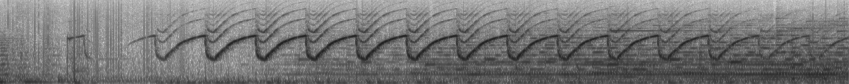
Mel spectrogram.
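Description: A car alarm wails with a fast, repeating electronic whoop, each sweep rising and falling about twice a second, loud and steady after a brief initial chirp.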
